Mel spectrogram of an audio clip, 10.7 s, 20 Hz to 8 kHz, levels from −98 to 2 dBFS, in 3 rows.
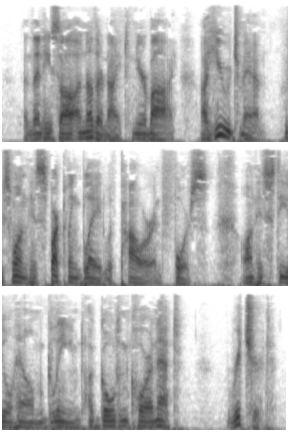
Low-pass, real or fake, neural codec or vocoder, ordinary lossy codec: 7.2 kHz; real; none; MP3, 32 kbps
